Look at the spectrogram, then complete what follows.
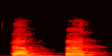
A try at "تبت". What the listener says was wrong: I cannot hear your ta. I think you're holding it.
